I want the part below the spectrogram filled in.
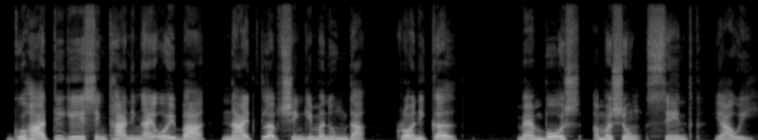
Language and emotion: Manipuri, neutral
